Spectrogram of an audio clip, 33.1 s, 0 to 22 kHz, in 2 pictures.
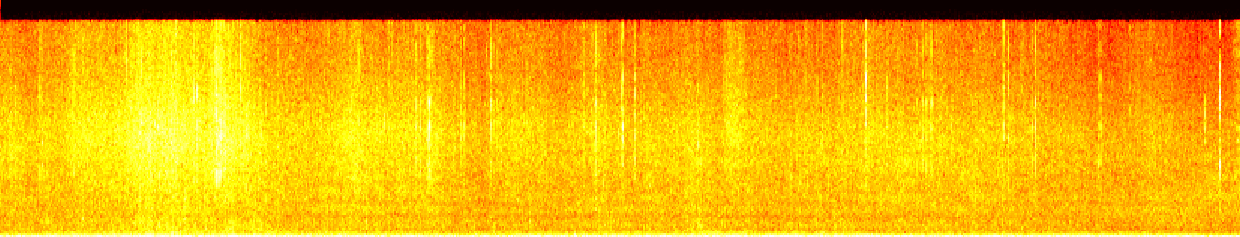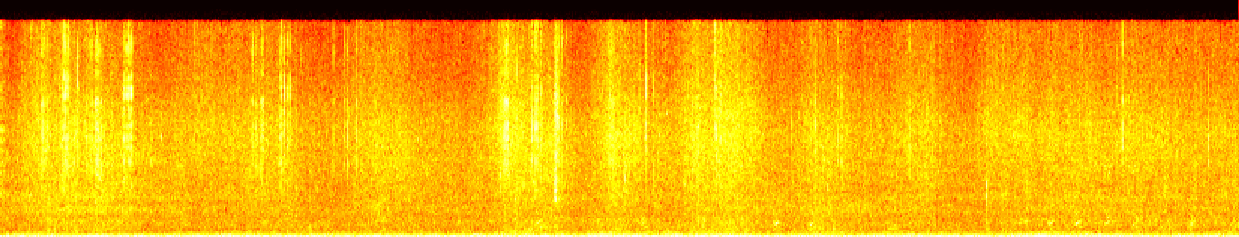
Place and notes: Schillig, Wangerland - wind in grass
wind in grass, near the shore
(Sony PCM D50, DPA4060)
13 September 2014, ~17:00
